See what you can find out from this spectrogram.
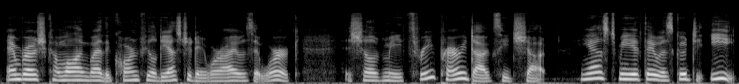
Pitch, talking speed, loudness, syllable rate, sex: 200 Hz, 235 wpm, -17 LUFS, 5.8 syllables/s, female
